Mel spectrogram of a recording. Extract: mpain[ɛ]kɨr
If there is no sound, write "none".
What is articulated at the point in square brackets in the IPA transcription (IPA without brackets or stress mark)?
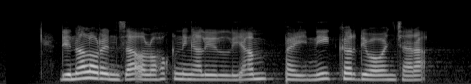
i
